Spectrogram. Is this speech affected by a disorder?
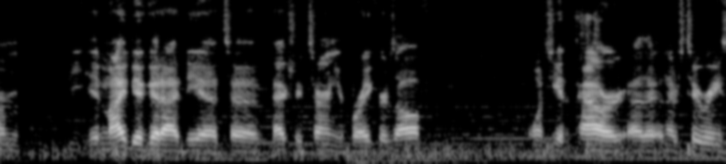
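No.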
